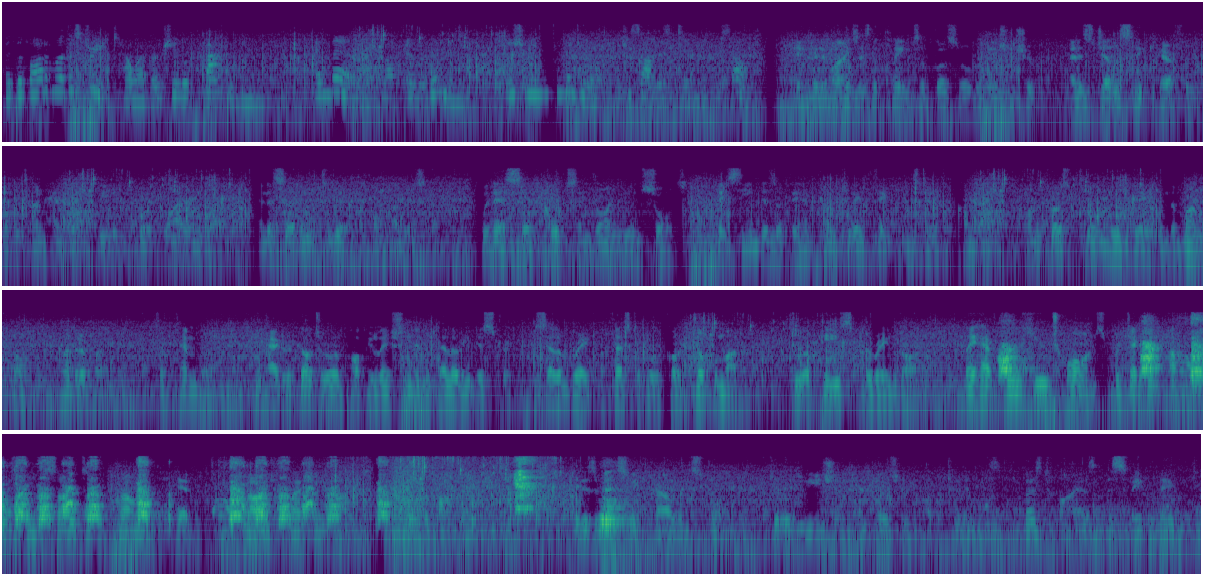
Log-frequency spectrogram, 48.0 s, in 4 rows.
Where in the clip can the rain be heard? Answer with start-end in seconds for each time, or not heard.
0.0-47.9.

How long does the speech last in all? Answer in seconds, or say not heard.
48 s.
